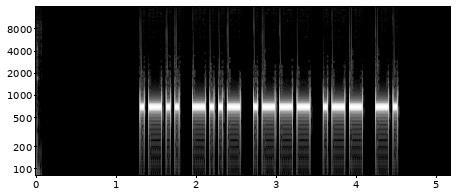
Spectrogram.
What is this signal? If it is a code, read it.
Morse code, heard as a keyed tone, about 22 wpm, 700 Hz. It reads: LXJWN
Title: Code Groups - 5 Letter:Numbers - 22wpm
